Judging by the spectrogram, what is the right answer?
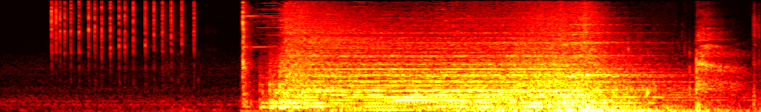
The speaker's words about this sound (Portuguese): Vamos lá, solta a vinheta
